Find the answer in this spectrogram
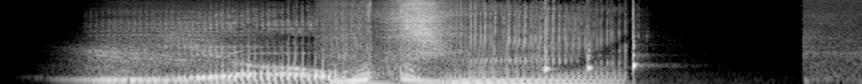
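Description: Short electronic intro sting: deep bass with pitch sweeps and a whoosh, then three quick blips about three seconds in, after which it cuts off suddenly.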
